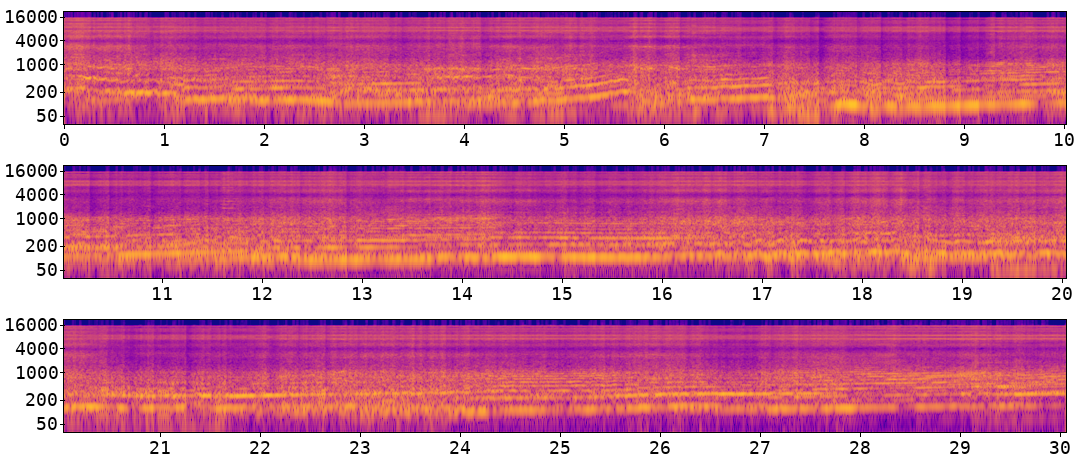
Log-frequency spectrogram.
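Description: Engines of several BTCC touring cars running loud as the cars pass one after another, their pitch rising and falling as each goes by.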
